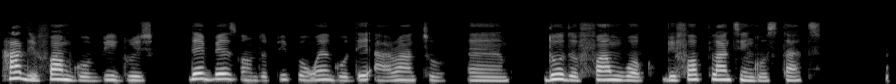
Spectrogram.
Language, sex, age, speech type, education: Nigerian Pidgin, female, 30-45, spontaneous, tertiary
